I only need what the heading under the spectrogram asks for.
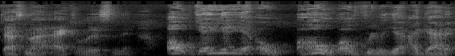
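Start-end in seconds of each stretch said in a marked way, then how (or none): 1.2-3.4 keen, over-eager, pitched-up interjecting. Showing what interrupting is during a talk on listening: showing someone interrupting eagerly. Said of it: "Active listening is not always interrupting somebody".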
